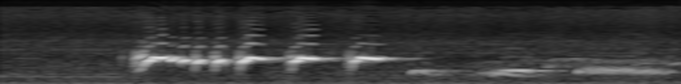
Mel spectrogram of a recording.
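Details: Local zebra doves, male and female, calling to each other; a crisp fast run of about six staccato coos answered by three softer, lower, rounder coos.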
